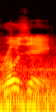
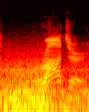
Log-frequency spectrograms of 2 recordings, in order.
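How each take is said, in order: First: The name is pronounced differently from its spelling. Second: The name is pronounced as its spelling suggests. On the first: The speaker calls it right. "It's probably Roger" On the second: The speaker calls it wrong. "you might think Roger"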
